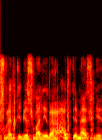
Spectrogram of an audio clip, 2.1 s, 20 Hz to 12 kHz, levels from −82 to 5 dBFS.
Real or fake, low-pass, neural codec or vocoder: fake; 7.2 kHz; codec, 16 kHz, 4 kbps, X-Codec, HuBERT features, trained on balanced general audio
